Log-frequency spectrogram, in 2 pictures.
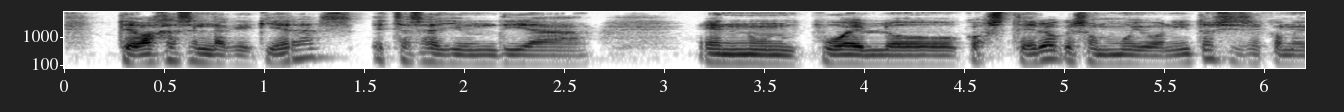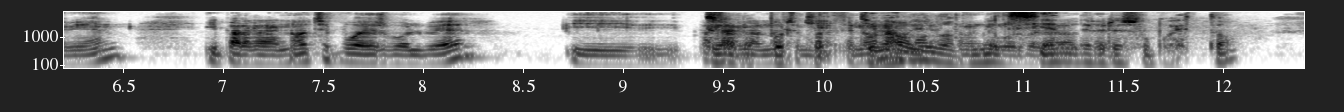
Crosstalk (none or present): present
